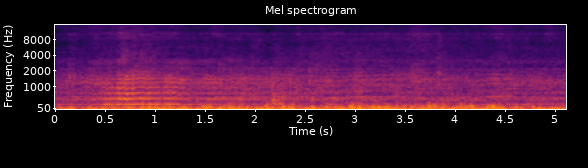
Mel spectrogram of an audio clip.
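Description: Honeybees drone in a steady, continuous buzz around an open hive while the beekeeper inspects frames of eggs and brood after making a swarm split, a dense close hum with no talking.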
